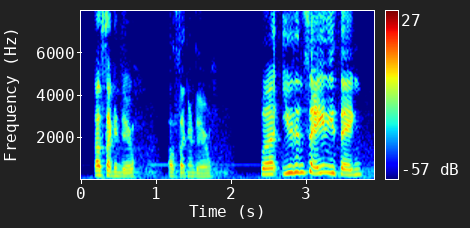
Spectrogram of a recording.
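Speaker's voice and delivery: ordinary talk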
